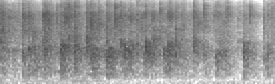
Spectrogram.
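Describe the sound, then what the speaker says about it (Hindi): Scattered audience clapping at a free seminar for assistant professor exam preparation, a handful of claps in a loose rhythmic run, fairly close and moderate in level. "ताली बजाया करो यार।"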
